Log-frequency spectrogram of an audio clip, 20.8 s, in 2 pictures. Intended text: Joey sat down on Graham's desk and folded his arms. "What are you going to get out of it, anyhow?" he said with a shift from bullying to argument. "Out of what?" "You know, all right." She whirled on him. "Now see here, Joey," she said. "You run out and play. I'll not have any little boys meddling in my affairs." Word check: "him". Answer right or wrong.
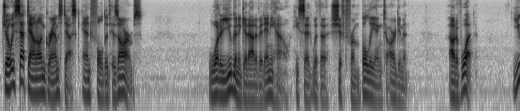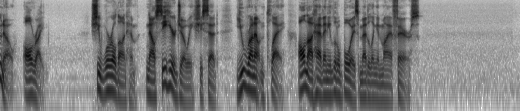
right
